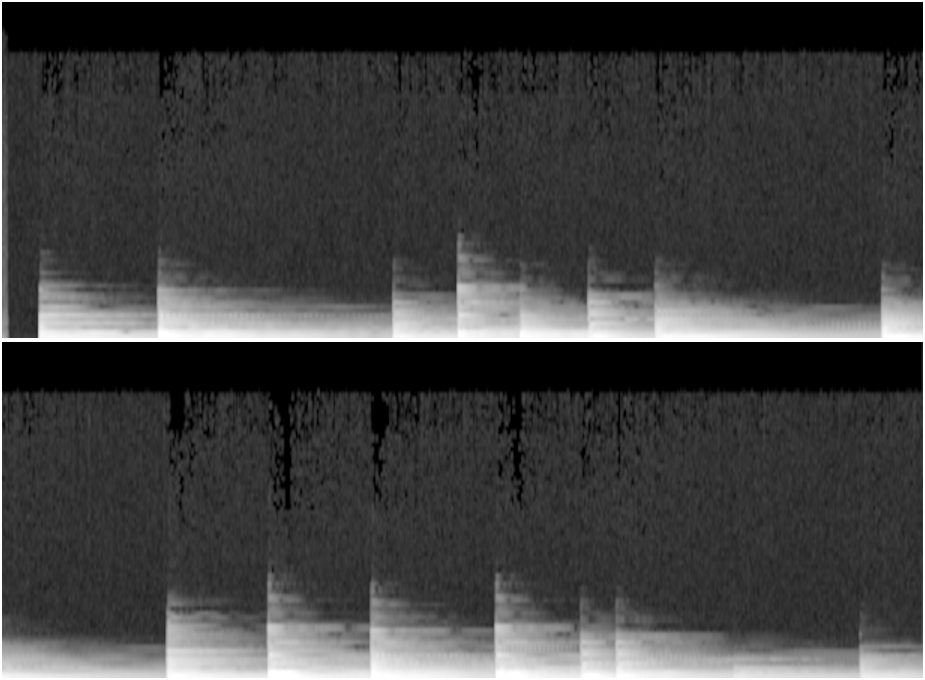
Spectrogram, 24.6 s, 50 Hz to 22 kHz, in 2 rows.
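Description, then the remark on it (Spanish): A slow, stately piece of music at a largo pace, roughly 40 beats per minute, with full chords struck one after another and left to ring and fade. No one speaks. “Por ejemplo, largo es un tiempo lento. Equivale a unos 40 bits por minuto y suena más o menos así.”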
